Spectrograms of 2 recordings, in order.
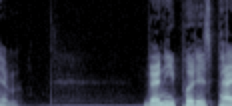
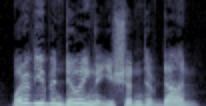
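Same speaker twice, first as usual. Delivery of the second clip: higher, gracious mother voice; mother jaguar voice; 11 semitones higher, 4 dB louder than usual. Acted. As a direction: gently scold the son. Mother scolding son.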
